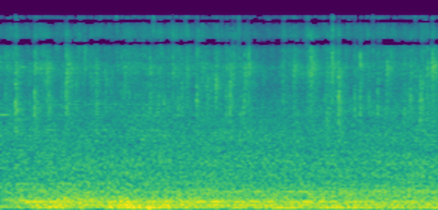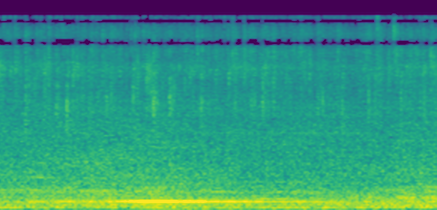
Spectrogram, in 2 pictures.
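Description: Rain falling and dripping around a station platform, with a steady low hum from a standing NJ Transit double-deck train that swells for a second or so about eight seconds in.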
